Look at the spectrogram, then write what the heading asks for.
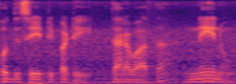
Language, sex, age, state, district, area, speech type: Telugu, male, 45-60, Andhra Pradesh, Nellore, urban, spontaneous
